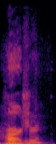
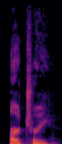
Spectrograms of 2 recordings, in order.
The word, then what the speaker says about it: Hartree: Hardy. Hardy? Hartree. Yep, you're right. Hartree.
